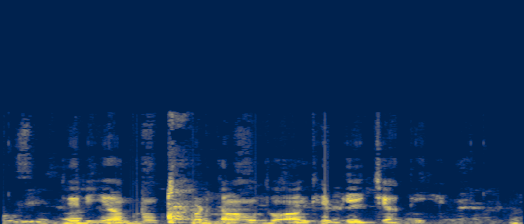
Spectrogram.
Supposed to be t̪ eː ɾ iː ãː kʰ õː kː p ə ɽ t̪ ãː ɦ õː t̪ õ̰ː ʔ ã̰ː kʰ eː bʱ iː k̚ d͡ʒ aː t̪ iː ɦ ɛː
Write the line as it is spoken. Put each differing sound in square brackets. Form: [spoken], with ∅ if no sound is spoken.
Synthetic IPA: t̪ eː ɾ iː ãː kʰ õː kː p ə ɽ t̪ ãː ɦ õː t̪ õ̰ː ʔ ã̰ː kʰ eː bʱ iː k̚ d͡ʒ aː t̪ iː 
